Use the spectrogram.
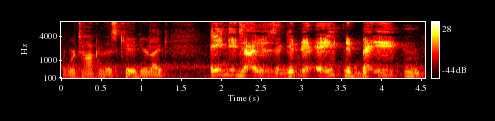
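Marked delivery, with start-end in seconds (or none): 1.9-3.9 badly done, high, fake Canadian accent. Retelling a friend's attempt at talking to a kid: imitating a bad fake canadian accent. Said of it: "you thought you could speak Canadian".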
